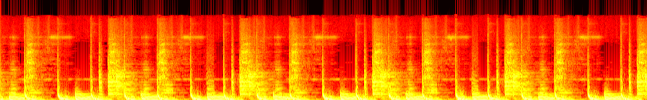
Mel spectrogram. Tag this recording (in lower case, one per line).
music
disco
